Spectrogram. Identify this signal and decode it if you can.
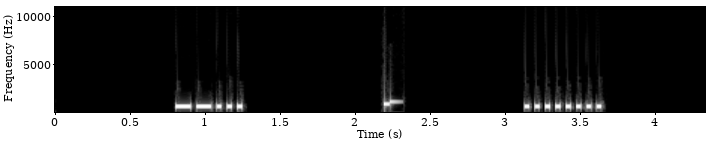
Morse code, heard as a keyed tone, about 34 wpm, 700 Hz. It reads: 7 <HH>
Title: Single Character (Letter:Number:Punctuation:Prosign) Alt 35wpm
